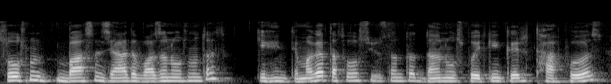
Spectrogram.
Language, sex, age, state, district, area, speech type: Kashmiri, male, 30-45, Jammu and Kashmir, Shopian, rural, spontaneous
